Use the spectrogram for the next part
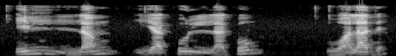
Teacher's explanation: ইল্লাম ইয়াকুল লাকুম, লাম ওপেন তা রাখবেন, আর মিম সাকিন এখানে জাহার করব আমরা, লাকুম ওয়ালাদে, ওয়ালাদে ওয়া ওপেন রাখবেন, লাম ওপেন থাকবে, আর দাল এখানে সাকিন হয়ে যাবে, এবং সাকিন হলে এখানে আমরা কলকলা করে ওয়াকফ করব।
